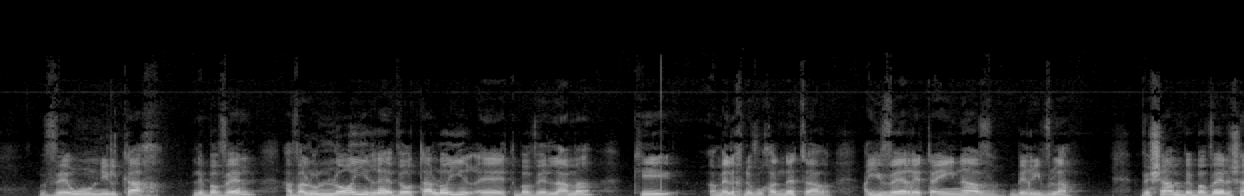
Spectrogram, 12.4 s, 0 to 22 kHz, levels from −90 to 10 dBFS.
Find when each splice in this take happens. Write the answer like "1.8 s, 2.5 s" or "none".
none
